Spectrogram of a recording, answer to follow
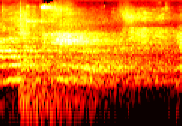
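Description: Players shouting in an echoing sports hall, with the thud of a futsal ball during a shot on goal.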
